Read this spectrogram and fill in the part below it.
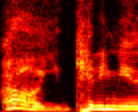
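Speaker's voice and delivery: put-on annoyed outburst. Retelling finding a chore still undone: imitating own annoyed outburst. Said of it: "huffing and puffing and just annoyed".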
